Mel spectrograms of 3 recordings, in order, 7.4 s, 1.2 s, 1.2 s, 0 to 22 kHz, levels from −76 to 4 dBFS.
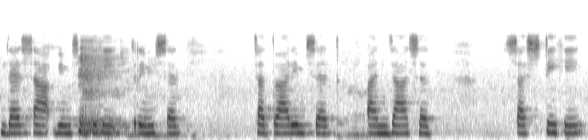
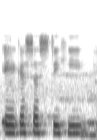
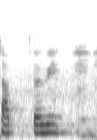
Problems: background sounds at intervals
